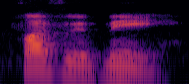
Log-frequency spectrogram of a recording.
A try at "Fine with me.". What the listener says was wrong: Okay, or you can, your music is a little bit out. Can you say, da-da-da, fine with me?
